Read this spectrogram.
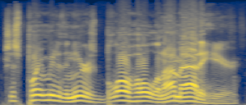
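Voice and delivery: high, loud snapped refusal. Acted. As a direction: bark out a flat no. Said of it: "Alex snapped".

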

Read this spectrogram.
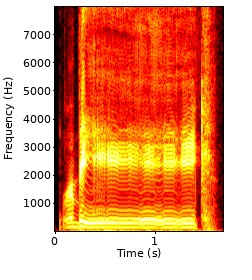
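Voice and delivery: high loud frog-monster bellow; monster roar. Acted.

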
